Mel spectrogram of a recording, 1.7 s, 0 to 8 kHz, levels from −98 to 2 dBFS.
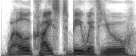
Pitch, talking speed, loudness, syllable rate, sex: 130 Hz, 175 wpm, -16 LUFS, 3.4 syllables/s, male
